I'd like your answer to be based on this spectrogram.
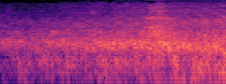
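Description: Fast, turbulent water of the Gorkhey River in the Darjeeling hills rushes in a steady broadband roar that swells slightly louder toward the end, with some wind noise mixed in.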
